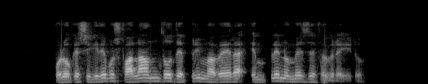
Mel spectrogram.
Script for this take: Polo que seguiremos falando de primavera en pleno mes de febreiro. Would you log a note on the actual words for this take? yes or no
no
